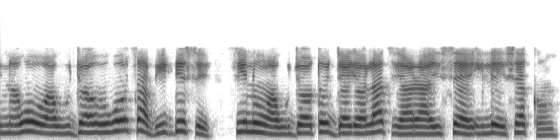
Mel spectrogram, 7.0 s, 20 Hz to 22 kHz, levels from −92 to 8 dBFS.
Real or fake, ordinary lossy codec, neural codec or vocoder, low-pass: fake; none; vocoder, 22.05 kHz, 80 mel bands, HiFi-GAN; 5.4 kHz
